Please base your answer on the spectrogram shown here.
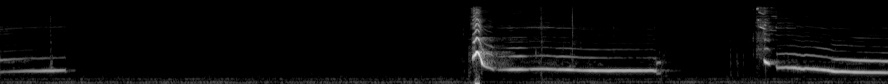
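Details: Rat terrier crying and whining while asking to jump onto the couch: long, thin, high whines, each holding a steady pitch for about two seconds and sliding slightly downward, separated by silent pauses.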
